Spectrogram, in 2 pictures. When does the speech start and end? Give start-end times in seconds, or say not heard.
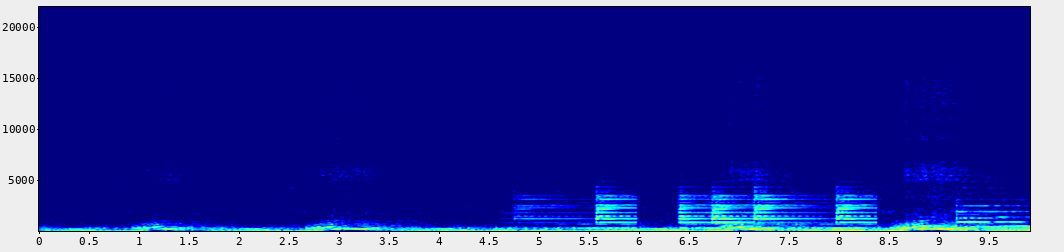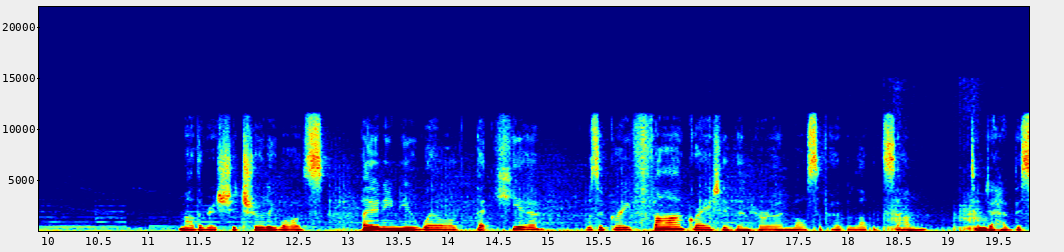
11.3-19.7.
